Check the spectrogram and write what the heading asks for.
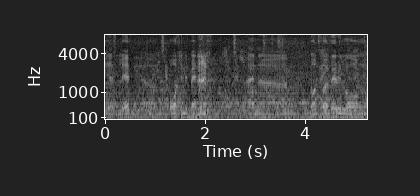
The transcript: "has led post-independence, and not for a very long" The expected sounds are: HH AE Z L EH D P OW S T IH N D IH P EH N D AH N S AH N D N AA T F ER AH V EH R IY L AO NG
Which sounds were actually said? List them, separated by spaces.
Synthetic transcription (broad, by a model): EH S L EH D B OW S IH N D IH P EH N D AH N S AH N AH N AA T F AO AH V EH R IY L AO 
